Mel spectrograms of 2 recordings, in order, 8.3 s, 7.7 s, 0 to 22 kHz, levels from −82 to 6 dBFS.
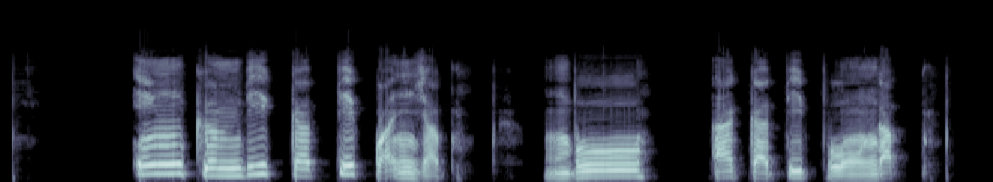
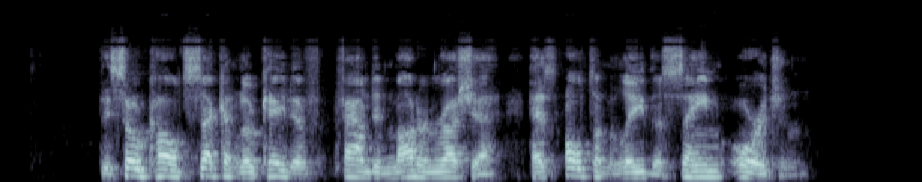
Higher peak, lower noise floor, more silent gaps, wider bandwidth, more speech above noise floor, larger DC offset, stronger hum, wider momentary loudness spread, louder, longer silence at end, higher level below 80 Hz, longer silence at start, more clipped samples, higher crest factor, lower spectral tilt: about the same, 0 dBFS vs -2 dBFS; about the same, under -90 dBFS vs -88 dBFS; first, 2.37-2.42 s, 3.96-4.10 s, 4.37-4.53 s, 5.52-5.91 s vs none; second, 6.8 kHz vs 9.6 kHz; first, over 77 dB vs 73 dB; neither; neither; first, 12 LU vs 8 LU; about the same, -14 LUFS vs -15 LUFS; second, 0.8 s vs 1 s; first, -48 dBFS vs -60 dBFS; first, 1.1 s vs 0.85 s; neither; about the same, 14 dB vs 14 dB; first, -8 dB/octave vs -4.5 dB/octave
